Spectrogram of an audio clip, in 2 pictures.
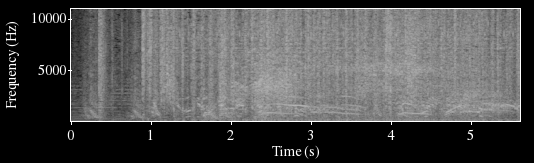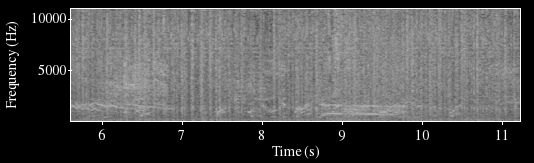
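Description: Rapid gunfire and battle noise rattle steadily.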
